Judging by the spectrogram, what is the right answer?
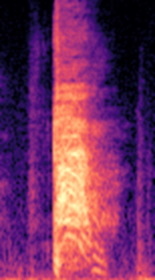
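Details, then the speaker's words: A single sudden, harsh, explosive adult cough with a brief voiced tail in a quiet room during an audio show recording, where the cough mute button failed. "You hear that? Cough button didn't work."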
